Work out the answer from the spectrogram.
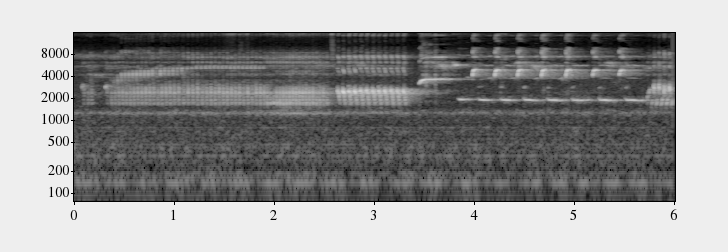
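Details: Spanish Timbrado canary song for tutoring young birds; a soft sustained trill swells into a loud rattling burst, then a string of short clear whistled notes, about two per second, over a faint hum.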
